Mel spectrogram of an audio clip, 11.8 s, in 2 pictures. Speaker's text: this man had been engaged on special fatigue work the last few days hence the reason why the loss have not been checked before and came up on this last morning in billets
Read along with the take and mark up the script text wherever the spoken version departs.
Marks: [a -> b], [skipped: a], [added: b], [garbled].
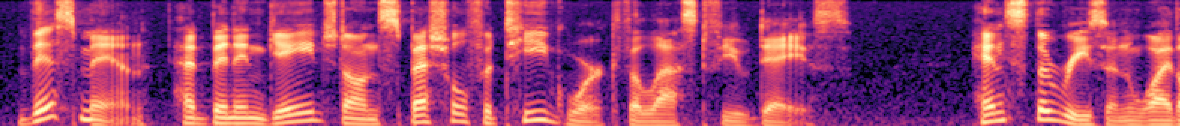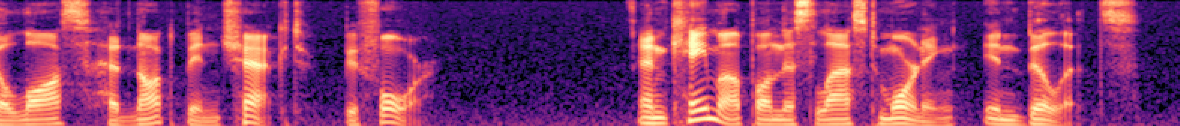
this man had been engaged on special fatigue work the last few days hence the reason why the loss [have -> had] not been checked before and came up on this last morning in billets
